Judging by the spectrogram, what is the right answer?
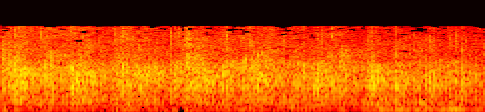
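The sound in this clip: Applause from a church audience celebrating a member, a dense, steady wash of clapping that fills the whole moment at an even level, with no single voice standing out.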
